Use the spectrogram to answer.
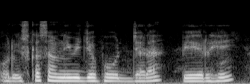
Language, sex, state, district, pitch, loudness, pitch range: Hindi, male, Arunachal Pradesh, Longding, 155 Hz, -13 LUFS, 150-165 Hz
